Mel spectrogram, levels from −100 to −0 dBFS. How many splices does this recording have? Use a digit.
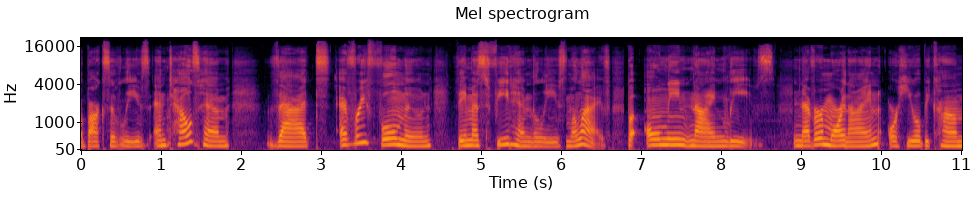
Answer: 4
